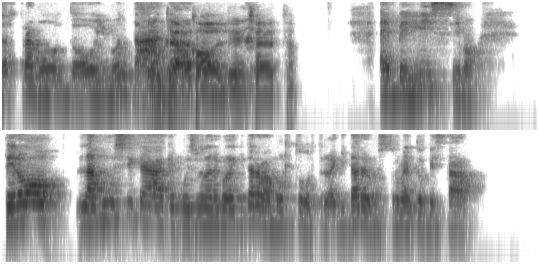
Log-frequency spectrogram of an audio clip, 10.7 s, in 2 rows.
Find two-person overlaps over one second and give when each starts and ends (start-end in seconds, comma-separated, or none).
none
